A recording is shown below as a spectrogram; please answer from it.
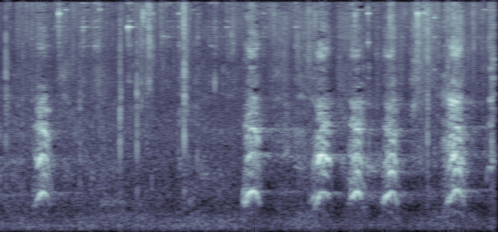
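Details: Neighbours' Dachshunds barking: about six sharp, mid-pitched barks in short bursts with irregular gaps, over quiet background hum.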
